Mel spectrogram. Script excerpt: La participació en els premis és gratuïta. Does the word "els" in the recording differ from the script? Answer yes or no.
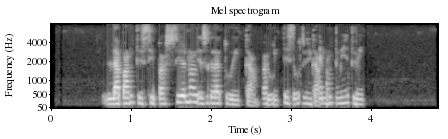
yes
